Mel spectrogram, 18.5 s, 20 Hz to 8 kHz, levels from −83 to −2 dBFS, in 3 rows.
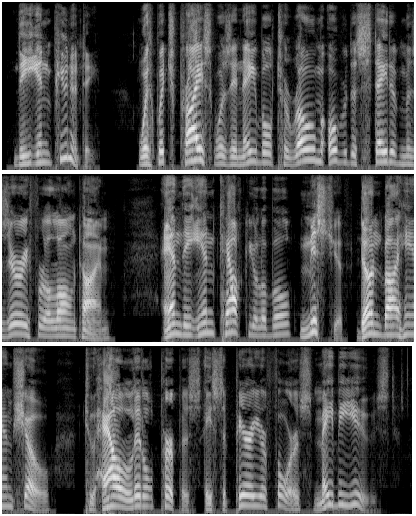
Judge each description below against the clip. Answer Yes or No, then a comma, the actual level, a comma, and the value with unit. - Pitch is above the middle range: No, medium, 160 Hz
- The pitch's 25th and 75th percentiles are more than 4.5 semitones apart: No, average, 3.9 semitones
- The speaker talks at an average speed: No, slow, 115 wpm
